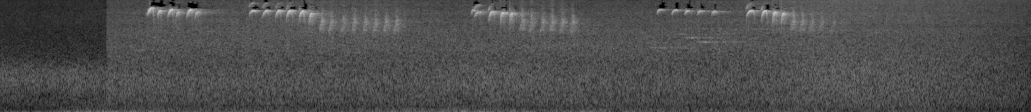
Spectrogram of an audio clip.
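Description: A small bird singing short phrases of rapid, high notes that step down in pitch partway through, five phrases in all, over a steady outdoor hiss. It all fades out at the end.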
